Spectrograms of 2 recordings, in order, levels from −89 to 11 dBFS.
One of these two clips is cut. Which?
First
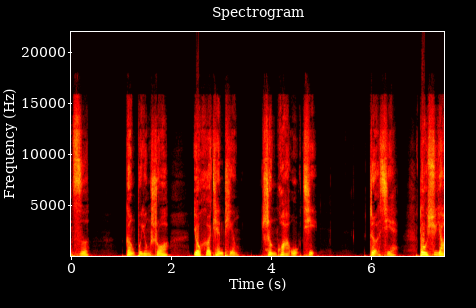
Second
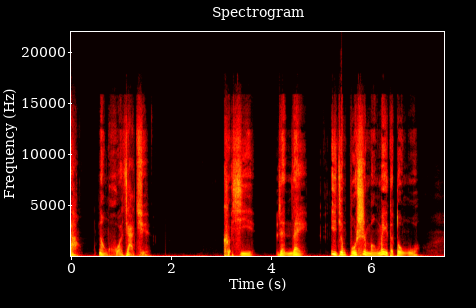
first; 1 cut; at 3.6 s

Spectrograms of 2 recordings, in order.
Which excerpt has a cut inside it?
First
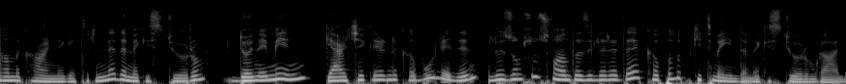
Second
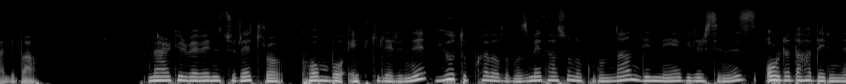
second; 1 cut; at 1.5 s

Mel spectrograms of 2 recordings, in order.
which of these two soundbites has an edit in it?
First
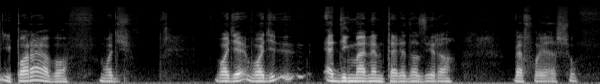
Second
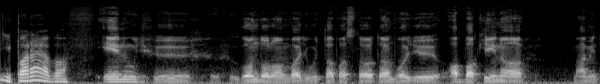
second; 1 cut; at 0.9 s

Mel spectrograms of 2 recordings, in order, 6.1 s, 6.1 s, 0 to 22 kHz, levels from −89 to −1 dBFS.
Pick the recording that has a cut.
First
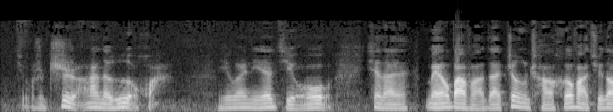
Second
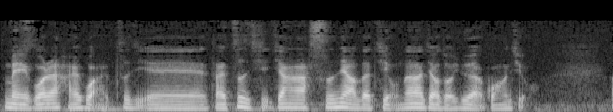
first; 2 cuts; at 2.2 s, 4.2 s

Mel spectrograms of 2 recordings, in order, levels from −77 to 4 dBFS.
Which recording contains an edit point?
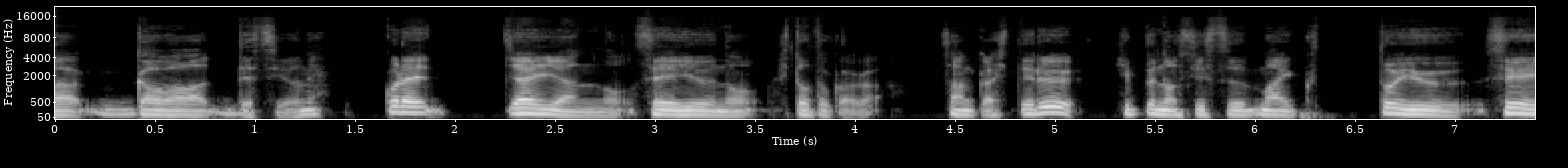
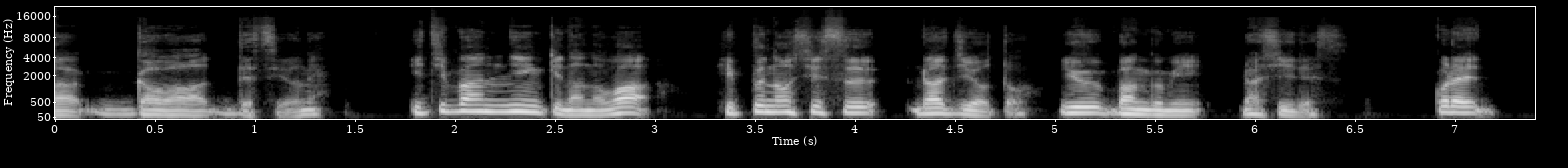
first; 2 cuts; at 1.5 s, 5.2 s

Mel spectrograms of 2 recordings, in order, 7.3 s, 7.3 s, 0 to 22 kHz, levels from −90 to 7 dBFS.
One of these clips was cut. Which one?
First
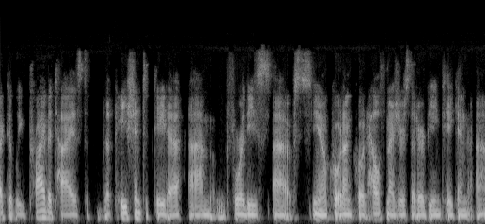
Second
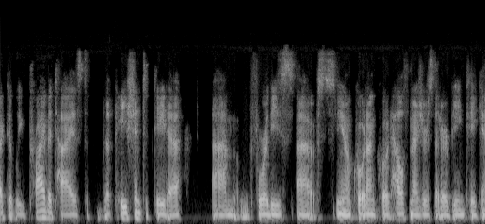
first; 1 cut; at 2.8 s

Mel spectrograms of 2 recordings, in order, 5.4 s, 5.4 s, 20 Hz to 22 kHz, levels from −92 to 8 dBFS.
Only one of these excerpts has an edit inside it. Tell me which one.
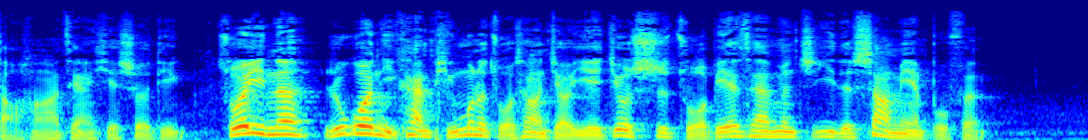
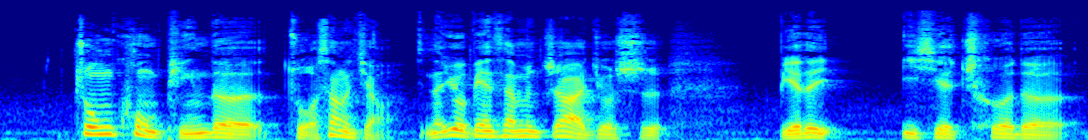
second; 1 cut; at 2.1 s

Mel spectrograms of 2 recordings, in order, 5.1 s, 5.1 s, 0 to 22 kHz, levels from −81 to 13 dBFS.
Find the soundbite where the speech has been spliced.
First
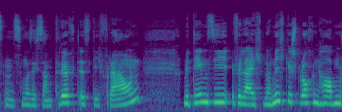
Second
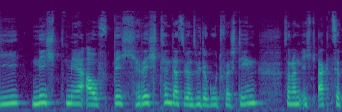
first; 1 cut; at 2.6 s

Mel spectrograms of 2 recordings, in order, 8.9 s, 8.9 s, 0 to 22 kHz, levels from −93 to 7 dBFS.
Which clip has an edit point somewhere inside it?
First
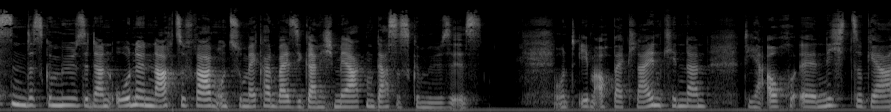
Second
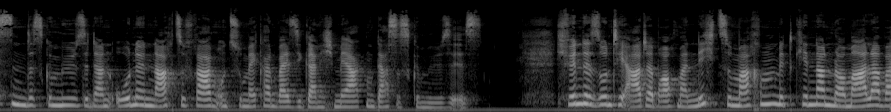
first; 1 cut; at 5.5 s

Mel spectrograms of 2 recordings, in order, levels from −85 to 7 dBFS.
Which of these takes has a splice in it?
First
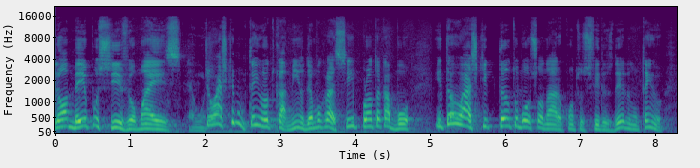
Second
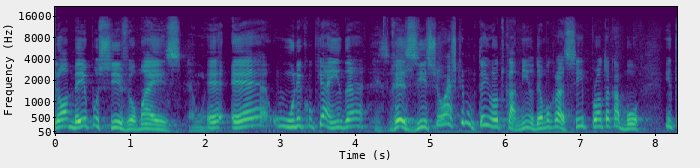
first; 1 cut; at 2.0 s

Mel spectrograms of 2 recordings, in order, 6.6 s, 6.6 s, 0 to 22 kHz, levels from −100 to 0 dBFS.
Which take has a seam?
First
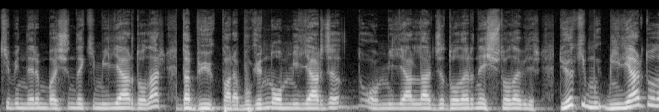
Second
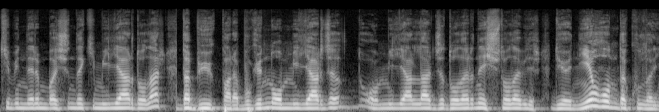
second; 1 cut; at 5.5 s

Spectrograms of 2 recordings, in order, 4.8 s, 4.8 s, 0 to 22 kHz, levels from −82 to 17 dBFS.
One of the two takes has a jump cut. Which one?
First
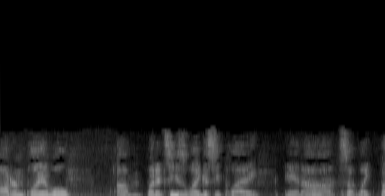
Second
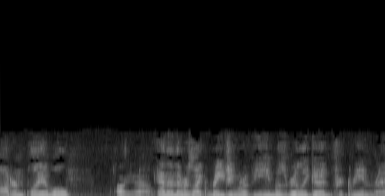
first; 1 cut; at 1.4 s

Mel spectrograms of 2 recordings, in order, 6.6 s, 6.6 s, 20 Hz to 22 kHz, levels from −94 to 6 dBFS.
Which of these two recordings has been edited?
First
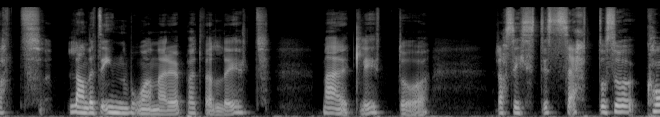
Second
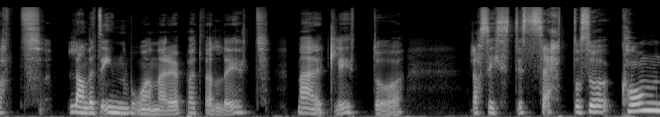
second; 1 cut; at 2.9 s

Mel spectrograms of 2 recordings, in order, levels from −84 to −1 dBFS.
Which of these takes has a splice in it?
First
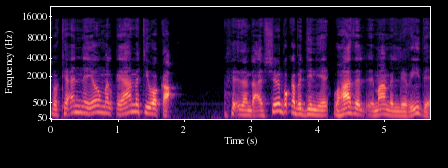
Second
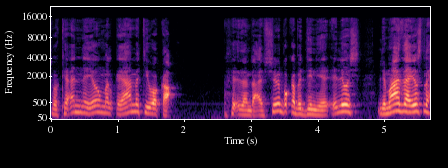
first; 1 cut; at 4.1 s

